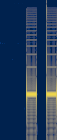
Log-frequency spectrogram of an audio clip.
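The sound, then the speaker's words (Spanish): Telephone busy tone after a call was cut off: two identical steady mid-pitched beeps, each short and separated by a brief gap, loud and alone. “Digo, no, que se cortó la llamada de momento. Sí, es que se, se cortó, digo, otra vez.”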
